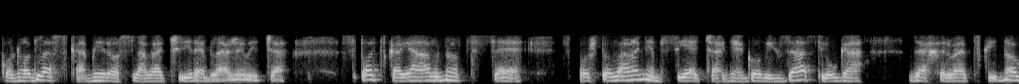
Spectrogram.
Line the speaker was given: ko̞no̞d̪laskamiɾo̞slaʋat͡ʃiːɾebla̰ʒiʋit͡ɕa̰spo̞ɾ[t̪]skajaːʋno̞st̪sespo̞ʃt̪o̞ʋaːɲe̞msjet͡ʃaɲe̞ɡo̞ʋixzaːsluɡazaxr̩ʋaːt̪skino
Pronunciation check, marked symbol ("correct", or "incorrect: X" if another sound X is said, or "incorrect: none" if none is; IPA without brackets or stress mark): correct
